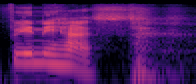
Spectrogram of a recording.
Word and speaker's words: Phinehas: But Pinhas, how do you pronounce? Phinehas, sorry.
